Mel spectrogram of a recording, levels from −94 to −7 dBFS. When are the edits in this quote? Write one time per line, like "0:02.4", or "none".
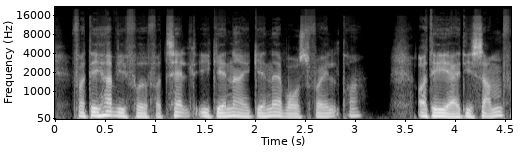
none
